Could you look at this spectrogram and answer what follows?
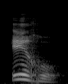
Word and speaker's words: héros: যেমন ধরুন devant à h aspiré, তার মানে কিছু কিছু সময় এইচটাকে মানে উচ্চারণ করতে হয় না, বুঝেন নাই? যেমন ধরুন ce sont des héros, normally আপনি কিন্তু এখানে পড়তে হয়তো ce sont des zéros, অনেকে পড়ে যে ce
